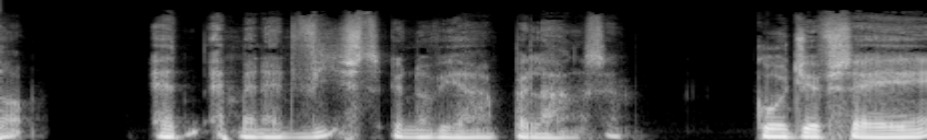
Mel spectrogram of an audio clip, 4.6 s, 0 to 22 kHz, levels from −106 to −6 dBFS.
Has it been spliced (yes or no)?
yes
